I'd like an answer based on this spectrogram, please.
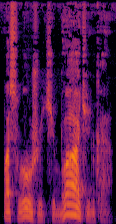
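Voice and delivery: low, slow, booming-man register; surprised bass. A narrator's reading. Mukhanov spreading his hands at the husband, surprised bass. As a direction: drop deep and stretch the address. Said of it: "удивлённо пробасил".

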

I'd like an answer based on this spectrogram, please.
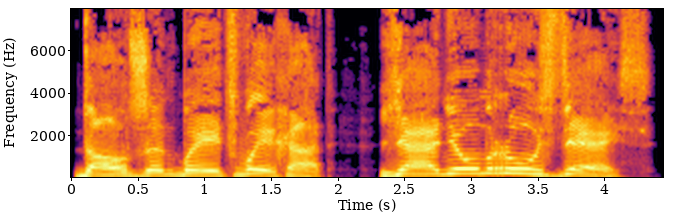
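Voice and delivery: high, stretched-out shouting; desperate yelling. A narrator's reading. Man refuses to die here, desperate yelling. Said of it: "заорал Халин".

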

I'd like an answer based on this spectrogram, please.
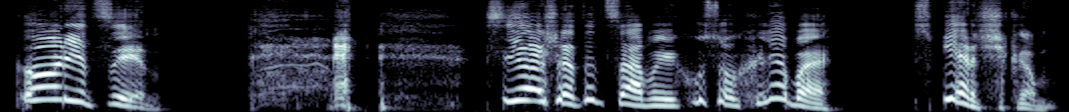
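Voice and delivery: put-on loud, high drunken bluster; drunken blustering official. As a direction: boast it loud like a tipsy clerk. Drunk Kozulin orders.

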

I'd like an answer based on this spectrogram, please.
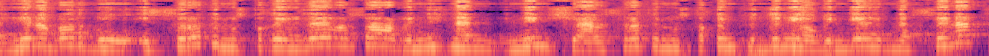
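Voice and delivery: ordinary talk, nothing marked

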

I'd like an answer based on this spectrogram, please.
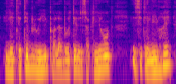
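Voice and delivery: usual speaking voice

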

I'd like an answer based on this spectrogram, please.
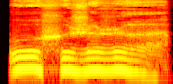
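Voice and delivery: drawn-out puff at the heat; mild weary muttering. A narrator's reading. Cossack wiping his sabre under July sun, muttering. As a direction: complain to yourself about the heat. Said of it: "пробормотал он".

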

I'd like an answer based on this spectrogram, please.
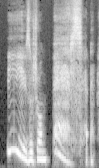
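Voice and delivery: mildly hammed-up outburst; snapping out. A narrator's reading. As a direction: blurt it out, exasperated. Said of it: "csattant fel Gabi".

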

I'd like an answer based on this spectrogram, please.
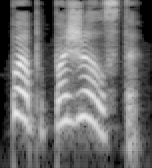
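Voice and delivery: put-on high, tearful child's plea; crying plea. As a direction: beg through tears. Crying child begs father.

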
